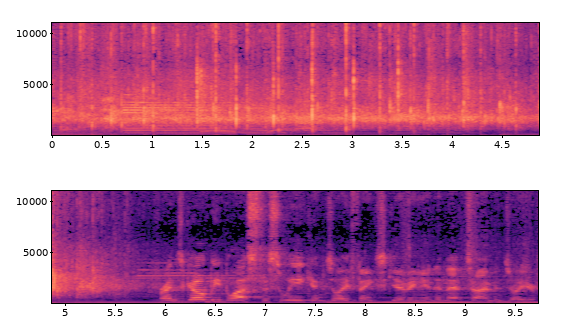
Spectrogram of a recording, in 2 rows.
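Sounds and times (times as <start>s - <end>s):
large audience applauding: 0.0s - 5.8s
speech: 6.2s - 9.7s.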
